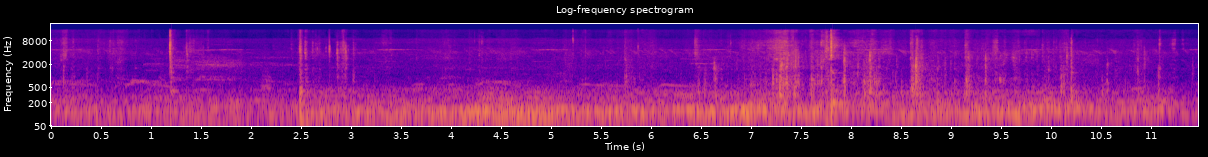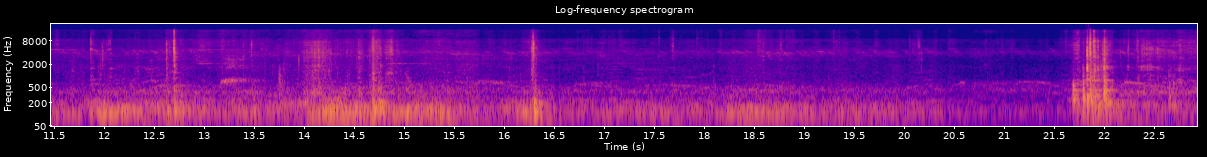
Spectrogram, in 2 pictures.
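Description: Scattered metal clicks and knocks from hands working the wire spring clamps on a tractor's oil-bath air cleaner, with a louder short clatter near the end as a clamp is unhooked.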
